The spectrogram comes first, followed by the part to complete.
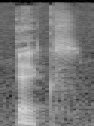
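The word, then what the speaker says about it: ἕξ: Interessante que o meia em grego, a pronúncia é hex ali.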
